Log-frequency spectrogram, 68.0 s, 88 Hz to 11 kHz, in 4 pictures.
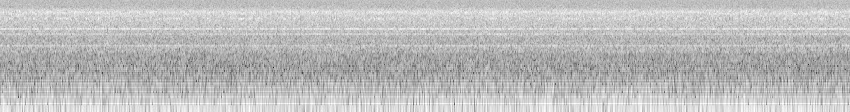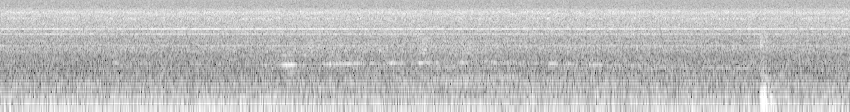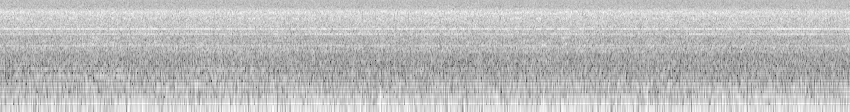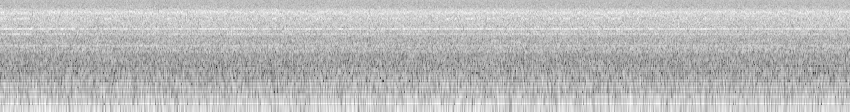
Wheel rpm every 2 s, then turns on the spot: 0, 0, 0, 0, 0, 0, 0, 0, 0, 0, 0, 0, 0, 0, 0, 0, 0, 0, 0, 0, 0, 0, 0, 0, 0, 0, 0, 0, 0, 0, 0, 0, 0, 0.
none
